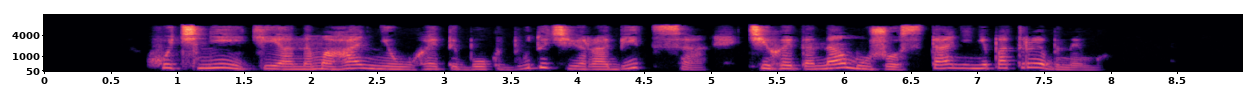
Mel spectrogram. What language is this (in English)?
Belarusian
